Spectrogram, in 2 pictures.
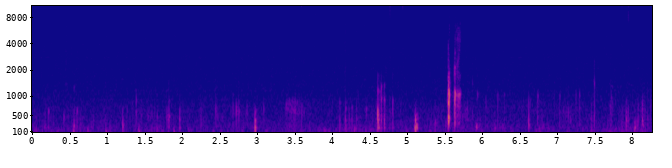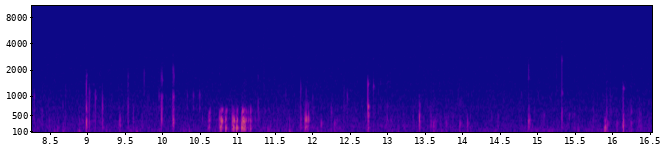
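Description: Quiet gurgles, pops and brief rumbles from the belly, ordinary stomach growling.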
